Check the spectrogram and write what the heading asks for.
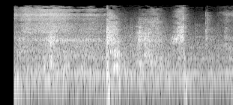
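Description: Handling noise as a webcam is moved: rustling with a sharp knock about a second in and a few softer bumps, over a faint steady hum.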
